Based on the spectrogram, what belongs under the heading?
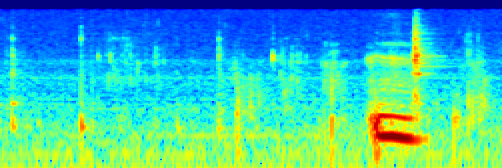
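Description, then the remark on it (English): Mouth sounds of someone sipping Pepsi Max from a cup: soft wet clicks and slurps, then a louder gulp and satisfied exhale near the end. “I actually genuinely think that was the best sip of Pepsi Max I've probably ever had.”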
